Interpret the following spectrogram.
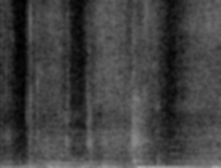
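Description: Stiff acrylic-painted printing paper rustling and sliding softly under the fingers as a folded sheet is handled, with a brief louder rustle under a second in. Soft background music runs underneath.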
